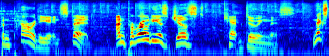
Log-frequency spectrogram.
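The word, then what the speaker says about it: Parodius: There's a reason why it rhymes with Gradius. It's even made by the same company. Barodius basically changes the palettes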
